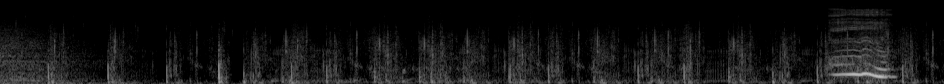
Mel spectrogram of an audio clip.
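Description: Blocks crunch and crumble as they are dug away, one after another.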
